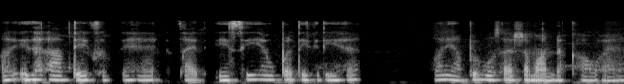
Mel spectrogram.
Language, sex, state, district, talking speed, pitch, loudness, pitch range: Hindi, female, Delhi, New Delhi, 210 wpm, 200 Hz, -20 LUFS, 185-210 Hz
